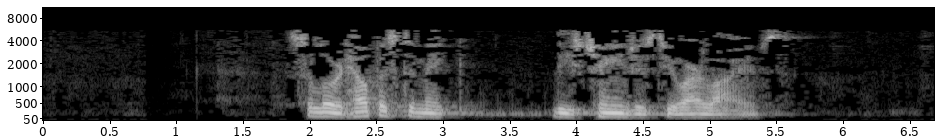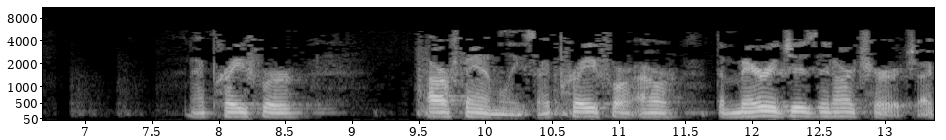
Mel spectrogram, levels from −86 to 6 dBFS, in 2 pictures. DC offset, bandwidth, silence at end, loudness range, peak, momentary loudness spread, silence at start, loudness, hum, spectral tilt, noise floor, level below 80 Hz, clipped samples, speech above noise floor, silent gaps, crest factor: under 0.1%; 5.8 kHz; 0 s; 6 LU; 0 dBFS; 11 LU; 1.85 s; -20 LUFS; none; -10.5 dB/octave; -64 dBFS; -64 dBFS; under 0.1%; 45 dB; none; 20 dB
